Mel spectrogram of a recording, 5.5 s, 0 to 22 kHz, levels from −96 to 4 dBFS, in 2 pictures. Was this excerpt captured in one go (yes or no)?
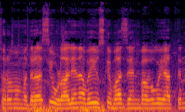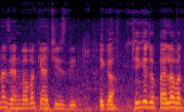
no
